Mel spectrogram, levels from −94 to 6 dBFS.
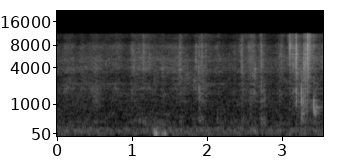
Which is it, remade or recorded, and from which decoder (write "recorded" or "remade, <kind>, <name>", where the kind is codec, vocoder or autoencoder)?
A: remade, vocoder, Vocos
